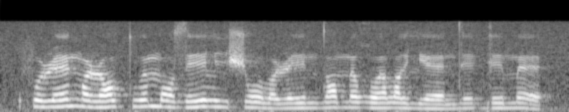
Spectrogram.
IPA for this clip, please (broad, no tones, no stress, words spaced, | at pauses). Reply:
foɭɛŋɒ ɭɒ tʷœmɔ zeli ʃolˠœ ɭendɒ mɛʁʷelˠi lʲɛnde ɡemɛ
